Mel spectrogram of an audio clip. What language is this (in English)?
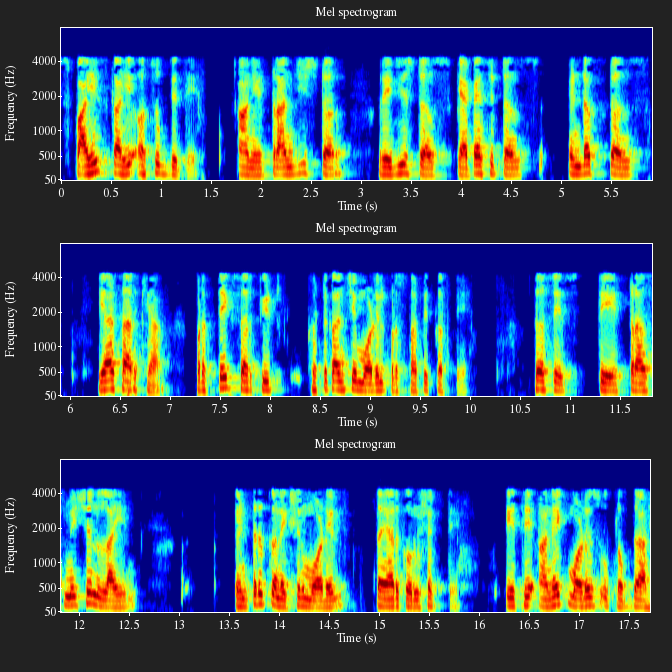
Marathi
